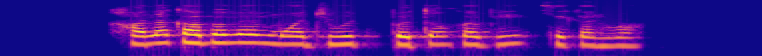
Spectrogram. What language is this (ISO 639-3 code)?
urd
